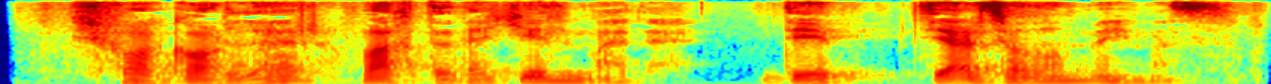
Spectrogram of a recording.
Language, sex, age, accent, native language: Uzbek, male, 19-29, Samarqand, Uzbek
